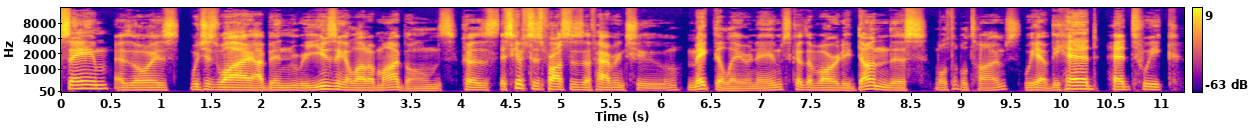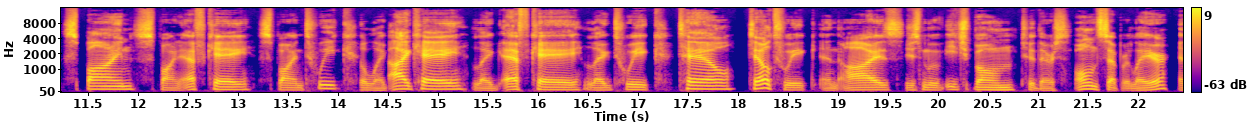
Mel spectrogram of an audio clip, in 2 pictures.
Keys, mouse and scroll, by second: 0.2-0.9 scroll down 3, 9.6 scroll down 3, 9.7 click, 10.3 BackSpace, 10.4 click, 11.1 click, 11.7 BackSpace, 11.9 click, 12.4 BackSpace, 13.0 click, 14.0 click, 14.2 BackSpace, 15.1 BackSpace, 15.2-17.0 drag, 17.1 click, 17.3 click, 18.0 click, 18.7 click, 20.1-22.4 drag.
